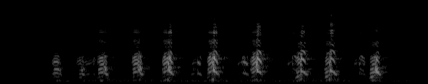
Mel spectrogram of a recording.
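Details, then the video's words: Nesting goose cursing out a departed rival goose with a fast, regular series of coarse honks, about two to three each second, after a brief silence. "Mama Goose does NOT like visitors, and she'll let you know it!"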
